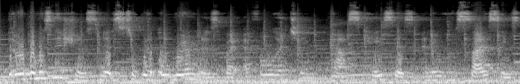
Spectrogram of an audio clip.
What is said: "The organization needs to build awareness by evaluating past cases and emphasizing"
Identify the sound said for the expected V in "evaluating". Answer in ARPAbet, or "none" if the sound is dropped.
P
